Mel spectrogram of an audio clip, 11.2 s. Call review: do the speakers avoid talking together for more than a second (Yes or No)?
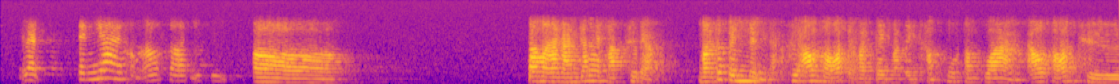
Yes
